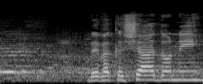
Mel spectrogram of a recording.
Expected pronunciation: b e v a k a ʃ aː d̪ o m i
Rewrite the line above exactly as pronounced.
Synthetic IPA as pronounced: b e v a k a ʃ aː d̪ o n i

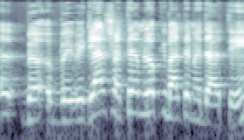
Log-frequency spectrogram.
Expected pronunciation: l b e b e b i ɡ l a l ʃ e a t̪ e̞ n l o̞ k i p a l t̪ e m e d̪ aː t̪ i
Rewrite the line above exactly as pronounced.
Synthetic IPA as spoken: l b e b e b i ɡ l a l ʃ e a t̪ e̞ m l o̞ k i b a l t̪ e m e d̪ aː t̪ i

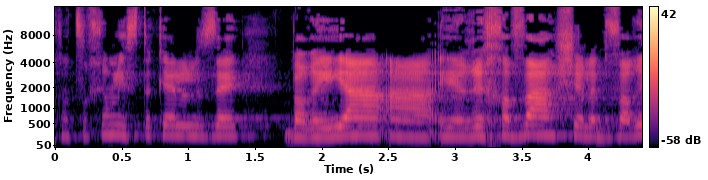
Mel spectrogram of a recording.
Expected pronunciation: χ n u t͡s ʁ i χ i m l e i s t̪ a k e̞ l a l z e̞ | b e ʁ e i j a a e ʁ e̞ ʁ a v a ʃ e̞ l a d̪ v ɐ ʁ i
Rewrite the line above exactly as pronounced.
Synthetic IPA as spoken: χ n u t͡s ʁ i χ i m l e i s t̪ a k e̞ l a l z e̞ | b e ʁ e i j a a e ʁ e̞ χ a v a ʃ e̞ l a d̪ v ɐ ʁ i

